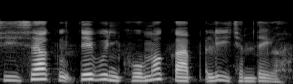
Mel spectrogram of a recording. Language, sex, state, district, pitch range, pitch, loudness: Wancho, female, Arunachal Pradesh, Longding, 165-230 Hz, 180 Hz, -21 LUFS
